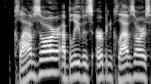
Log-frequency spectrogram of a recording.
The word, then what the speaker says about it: Klavzar: And then they had another guard, I think it's Klavzar, I believe is Urban Klavzar is how you pronounce his name.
